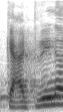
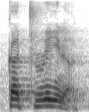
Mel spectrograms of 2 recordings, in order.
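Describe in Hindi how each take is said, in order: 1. पहला स्वर चौड़े 'ai' जैसा है। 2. पहला स्वर छोटे 'a' जैसा है। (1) "इसको कैटरीना नहीं पढ़ना है" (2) "इसको पढ़ते हैं कटरीना, क होगा"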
